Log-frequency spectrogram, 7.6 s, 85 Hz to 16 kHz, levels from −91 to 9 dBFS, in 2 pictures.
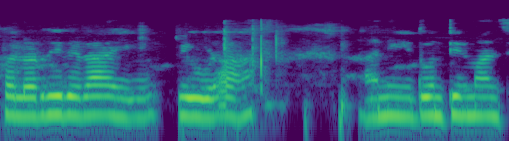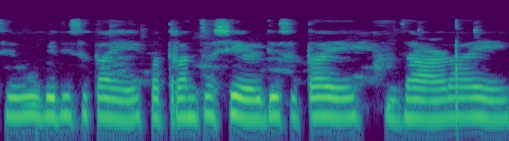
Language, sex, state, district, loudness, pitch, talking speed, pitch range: Marathi, female, Maharashtra, Dhule, -20 LUFS, 215 Hz, 135 wpm, 205-225 Hz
